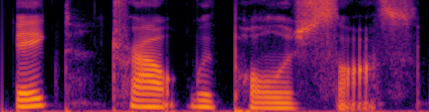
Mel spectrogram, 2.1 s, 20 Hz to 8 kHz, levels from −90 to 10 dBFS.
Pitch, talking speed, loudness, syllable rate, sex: 165 Hz, 140 wpm, -20 LUFS, 4.6 syllables/s, female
